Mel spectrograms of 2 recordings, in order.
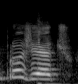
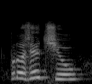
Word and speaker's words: projetil: Apenas no caso da questão aqui, você tinha lido anteriormente rptil e projétil, quando na realidade a pronúncia é o quê? Reptil, projetil.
